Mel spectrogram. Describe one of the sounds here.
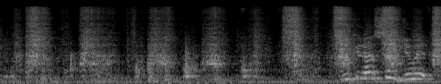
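A hand plane shaves wood in quick, rasping strokes.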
